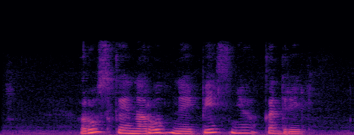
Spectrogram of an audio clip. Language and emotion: Russian, neutral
